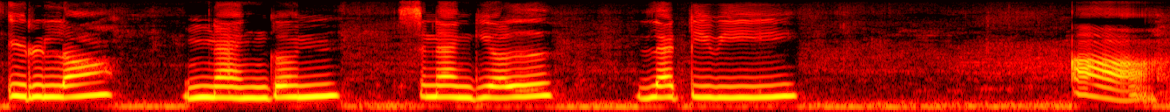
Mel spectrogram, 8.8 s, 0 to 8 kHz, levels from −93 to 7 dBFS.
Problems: background sounds at intervals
